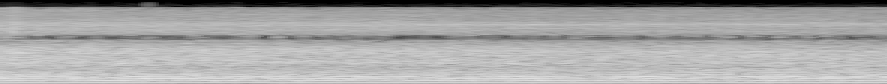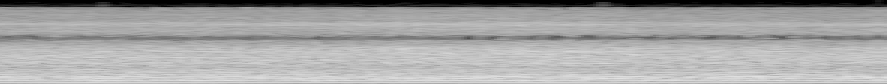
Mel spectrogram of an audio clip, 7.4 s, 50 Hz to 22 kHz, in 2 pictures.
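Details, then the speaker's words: Free Yard Machines 20hp tractor with 42-inch deck, blades engaged: steady, even engine drone with a constant blade hum and no knocks or surging. It runs normally under deck load. "you know what's next after that we got to see if the blades work sounds like the blades work"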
